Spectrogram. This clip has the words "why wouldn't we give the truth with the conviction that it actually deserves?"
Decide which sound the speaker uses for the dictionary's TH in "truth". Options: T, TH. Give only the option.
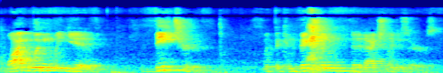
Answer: TH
